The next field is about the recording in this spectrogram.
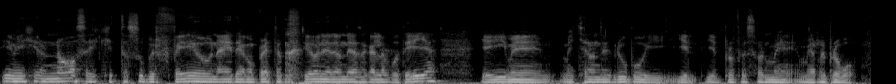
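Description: Speaking at a very fast pace, a man has a dark, mellow tone. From Chile, Santiago; Chile. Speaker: entrepreneur; podcast guest. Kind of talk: casual chat. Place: studio. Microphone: studio mic.

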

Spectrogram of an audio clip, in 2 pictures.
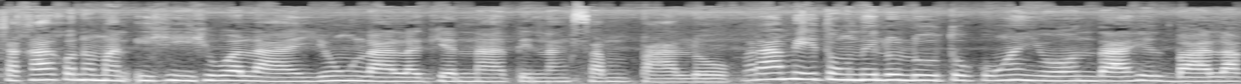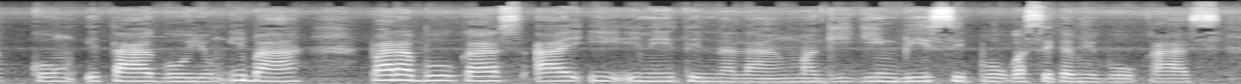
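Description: A woman's medium-pitched voice, dark and mellow in tone, at a moderate pace with ordinary pitch variation and hardly any pauses. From Philippines, Ilocos region. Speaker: cooking vlogger. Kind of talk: cooking tutorial voiceover.

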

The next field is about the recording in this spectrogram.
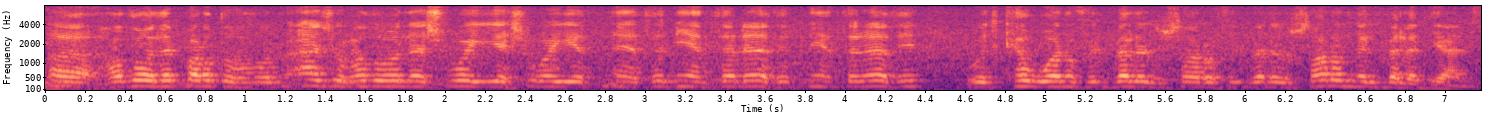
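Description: A high-pitched man at a very fast pace, flat and monotone, with hardly any pauses and noticeable background noise. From Palestine, Tall al-Safi village near Hebron. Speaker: Nakba refugee, oral history witness. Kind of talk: interview answer. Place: home room.

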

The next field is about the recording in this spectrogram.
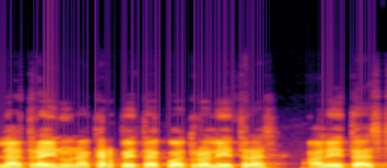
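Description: The background is quiet. Against it, a man talks at a moderate pace. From Colombia. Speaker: army officer, head of military recruitment zone. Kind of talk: interview. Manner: formal. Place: office. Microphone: handheld.

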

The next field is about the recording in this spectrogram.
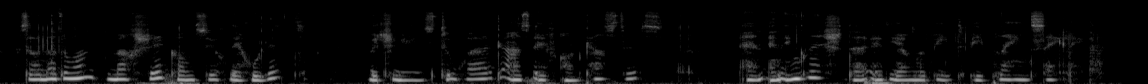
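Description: A woman speaks fairly slowly in a somewhat breathy voice with a dark, mellow tone and ordinary pitch variation over a quiet background. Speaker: ASMR creator. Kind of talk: soft-spoken show-and-tell haul. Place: home room. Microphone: studio mic.

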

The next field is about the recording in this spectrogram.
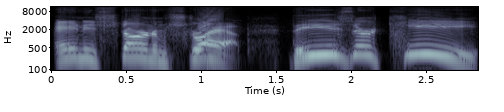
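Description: A man speaks in a raised, projected voice with a bright, sharp tone. The sound is dry, with no echo. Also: quiet background. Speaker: fitness coach. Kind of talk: tutorial. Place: forest.

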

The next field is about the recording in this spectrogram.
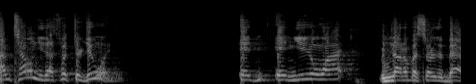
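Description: Loud and animated, a man with an American accent talks at a very fast pace, using a high pitch with ordinary pitch variation. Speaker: school board member. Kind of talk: heated debate. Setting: public board meeting.

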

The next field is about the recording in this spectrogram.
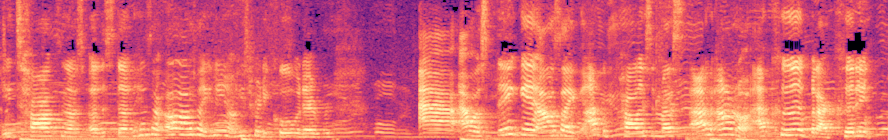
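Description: A high-pitched woman talking at a very fast pace, with clear music in the background. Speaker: vlogger. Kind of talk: casual vlog chat. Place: home room. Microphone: camera far.

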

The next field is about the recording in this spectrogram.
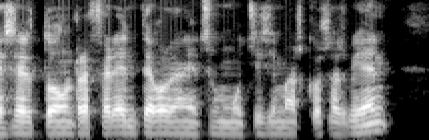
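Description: This man's voice sits fairly low, with a dark, mellow tone. Behind him the background stays quiet. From Spain, Madrid (Fuenlabrada). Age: 20s. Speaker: professional footballer. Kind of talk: casual interview. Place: studio.

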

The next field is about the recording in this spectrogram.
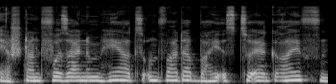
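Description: A woman's very slow, monotone delivery, fairly low in pitch with a dark, mellow tone and flat intonation

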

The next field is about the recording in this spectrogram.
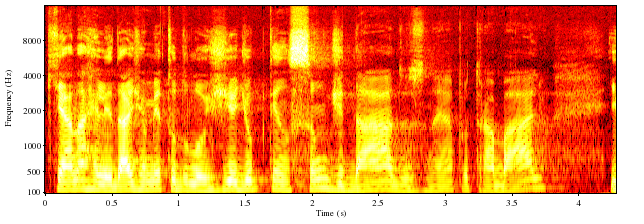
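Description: This man speaks with a fairly high pitch, a fairly quick pace and fairly even intonation. The background is quiet. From Brazil, Rio de Janeiro coast; Rio de Janeiro, Brazil. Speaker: archaeology researcher; conference presenter. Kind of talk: research talk; lecture. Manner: fast; hesitant, many filler words. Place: hall.

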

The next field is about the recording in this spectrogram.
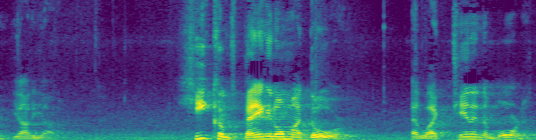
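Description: A man speaks at a moderate pace and a fairly high pitch, with very wide pitch swings and long, frequent pauses. The room echoes audibly, and light background noise is present. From Louisiana. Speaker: former state senator. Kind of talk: casual chat. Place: home room. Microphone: camera far.

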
